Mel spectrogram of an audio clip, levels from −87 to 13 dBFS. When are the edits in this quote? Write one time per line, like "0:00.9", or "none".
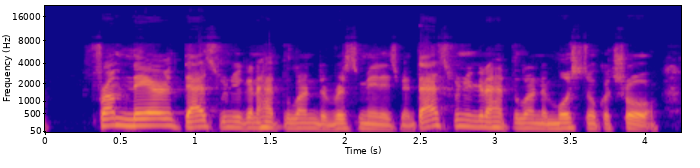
none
